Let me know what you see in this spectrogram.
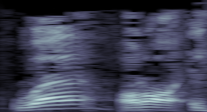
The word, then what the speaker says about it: وراء: أيضا في الآية نفسها: وأحل لكم ما وراء ذلكم، وراء التقى في النطق واو مرققة وراء مفخمة، فعلى القارئ أن لا يفخم الواو بسبب مجاورتها للراء، يعني ما يقول من وراء وراء، العرب لا تقول وا وإنما يقولون و و و وي.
